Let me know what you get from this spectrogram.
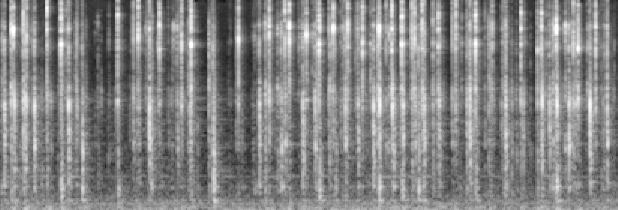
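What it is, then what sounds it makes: Plastic mechanical keyboard. Long-nailed fingertips type steadily on a pink mechanical keyboard with round retro plastic keycaps and blue backlight, resting on a fluffy rug. The result is a rapid, uneven stream of bright, crisp plastic clicks and clacks, each dying away almost instantly, with very little low end.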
